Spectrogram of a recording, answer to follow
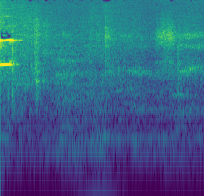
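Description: A lift button beeping once, short and high-pitched, as it is pressed. A faint steady hum follows.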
